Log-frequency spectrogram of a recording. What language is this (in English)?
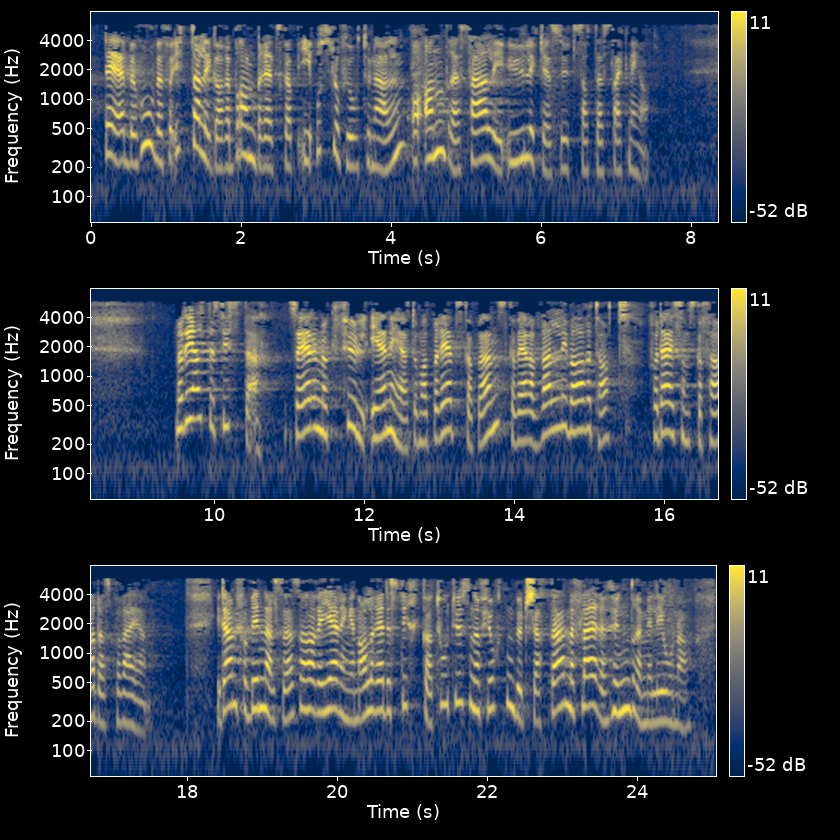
Norwegian Nynorsk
